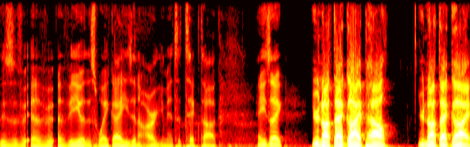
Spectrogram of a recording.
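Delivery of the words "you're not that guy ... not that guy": acted, very loud, high-pitched, dead-serious tone. Retelling a TikTok argument, imitating a serious warning. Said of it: "He gets real serious about it".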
